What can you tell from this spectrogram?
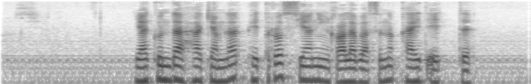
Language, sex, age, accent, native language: Uzbek, male, 18-24, Navoiy, Uzbek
